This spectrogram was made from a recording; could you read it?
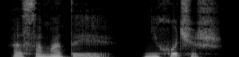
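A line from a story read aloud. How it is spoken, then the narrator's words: Quiet cautious question. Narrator (Russian): Тихо, словно боясь спугнуть ответ, задал вопрос Дар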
